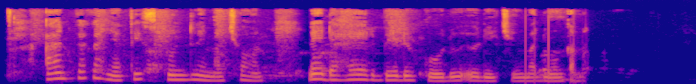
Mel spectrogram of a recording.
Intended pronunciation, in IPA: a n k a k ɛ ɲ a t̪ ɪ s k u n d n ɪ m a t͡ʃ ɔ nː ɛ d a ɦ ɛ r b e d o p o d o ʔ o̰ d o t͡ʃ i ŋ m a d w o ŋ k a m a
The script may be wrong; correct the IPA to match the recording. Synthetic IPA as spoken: a n k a k a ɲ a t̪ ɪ s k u n d n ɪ m a t͡ʃ ɔ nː ɛ d a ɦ ɛ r b e d o k o d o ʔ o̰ d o t͡ʃ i ŋ m a d w o ŋ k a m a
